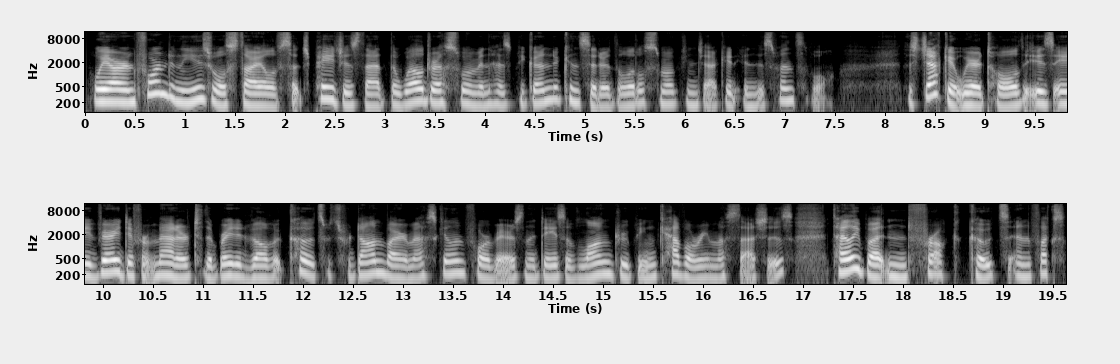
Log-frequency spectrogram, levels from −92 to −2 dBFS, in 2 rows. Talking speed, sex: 185 wpm, female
